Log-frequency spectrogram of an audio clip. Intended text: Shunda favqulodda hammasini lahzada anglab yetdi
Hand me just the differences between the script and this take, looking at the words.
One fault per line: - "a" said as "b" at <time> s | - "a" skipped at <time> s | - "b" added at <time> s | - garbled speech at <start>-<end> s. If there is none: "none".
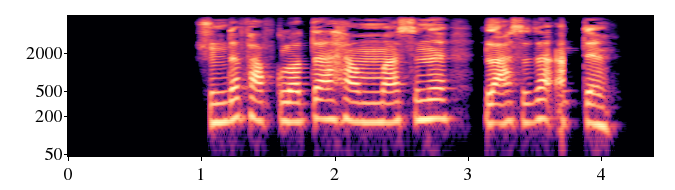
- "anglab" skipped at 3.7 s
